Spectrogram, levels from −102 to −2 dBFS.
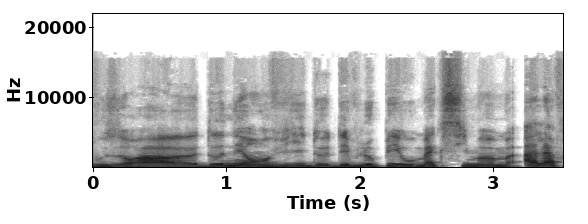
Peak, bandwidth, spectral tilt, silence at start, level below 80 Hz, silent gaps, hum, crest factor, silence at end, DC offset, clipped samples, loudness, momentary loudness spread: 0 dBFS; 16.5 kHz; -4.5 dB/octave; 0 s; -68 dBFS; none; none; 16 dB; 0 s; under 0.1%; under 0.1%; -18 LUFS; 6 LU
